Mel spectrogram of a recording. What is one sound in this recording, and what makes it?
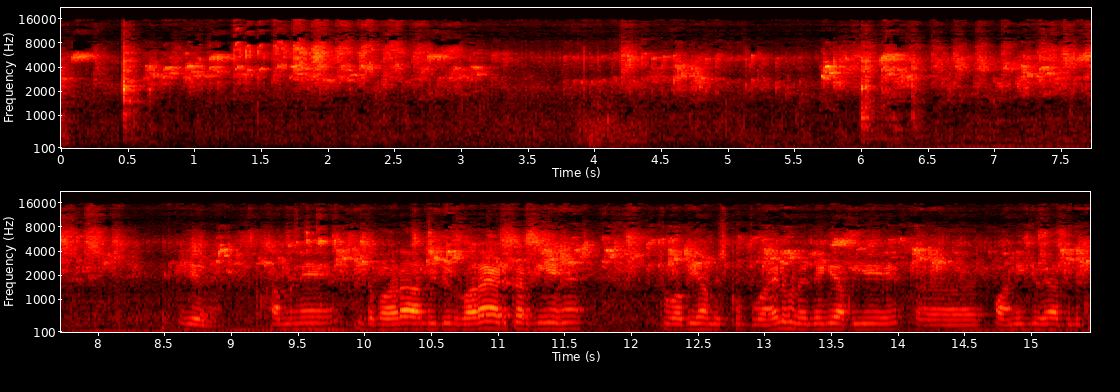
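Water bubbles and boils steadily in a pot.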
